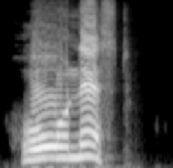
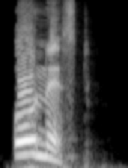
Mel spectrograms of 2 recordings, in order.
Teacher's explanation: एच के बाद में ओ है, इसमें ध्यान रखना है एच साइलेंट होता है, यानी ये उच्चारण नहीं किया जाता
